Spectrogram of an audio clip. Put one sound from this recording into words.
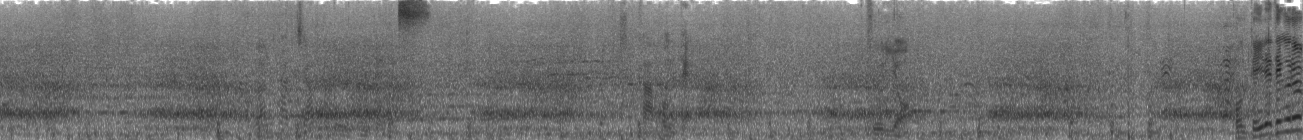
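A large stadium crowd chants rhythmically.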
